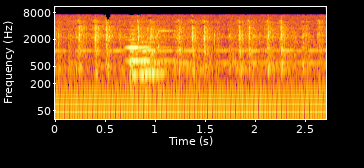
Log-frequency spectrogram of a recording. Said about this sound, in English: Can I use the typewriter for a moment? I just got to put one thought down before I forget it.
